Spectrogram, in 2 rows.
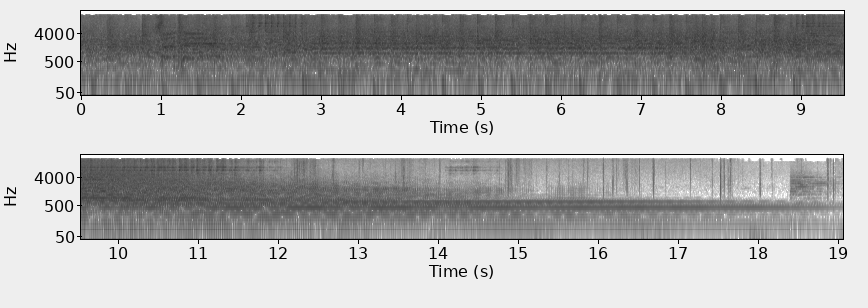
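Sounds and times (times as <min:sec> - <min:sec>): punk rock guitar chord ringing: 0:00.0 - 0:15.8, 0:18.3 - 0:19.0.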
